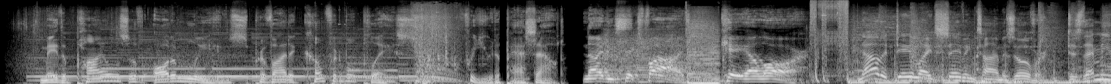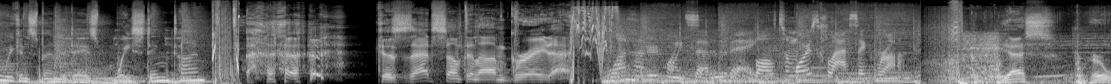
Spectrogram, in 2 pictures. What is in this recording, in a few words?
Imaging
